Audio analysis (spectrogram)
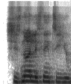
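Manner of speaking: usual speaking voice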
